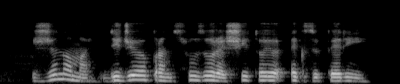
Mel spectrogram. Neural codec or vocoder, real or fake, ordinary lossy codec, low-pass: codec, 16 kHz in and 24 kHz out, 1 kbps, XY-Tokenizer; fake; MP3, 64 kbps; 7.2 kHz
